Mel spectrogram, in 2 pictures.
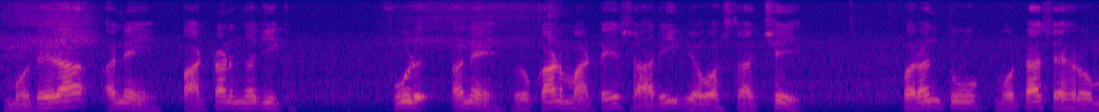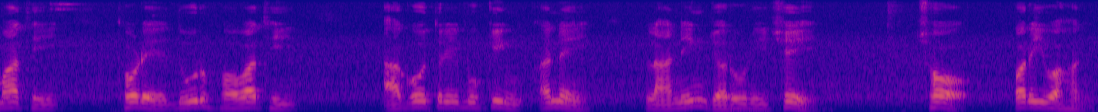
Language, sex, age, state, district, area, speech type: Gujarati, male, 30-45, Gujarat, Kheda, urban, spontaneous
